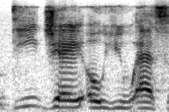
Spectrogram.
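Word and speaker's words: Dyēus: So Djous is how you kind of pronounce it.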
